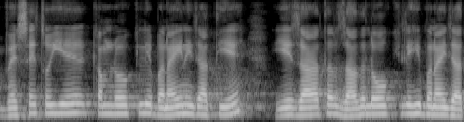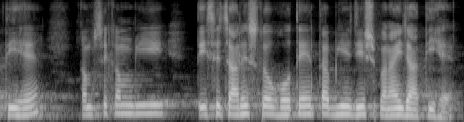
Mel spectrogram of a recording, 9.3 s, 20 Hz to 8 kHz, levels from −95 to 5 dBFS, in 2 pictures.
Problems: none marked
